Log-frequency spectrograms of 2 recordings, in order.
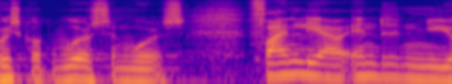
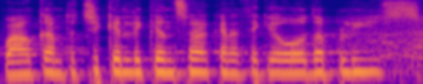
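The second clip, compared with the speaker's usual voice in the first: higher, put-on service greeting; counter woman; 5 semitones higher than usual. Chicken Licken woman greeting customer, high service voice. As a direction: pitch it up like a fast-food cashier.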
